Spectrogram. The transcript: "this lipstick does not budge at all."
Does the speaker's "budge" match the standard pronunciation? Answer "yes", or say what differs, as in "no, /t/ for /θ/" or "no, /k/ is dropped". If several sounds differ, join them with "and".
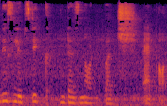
no, /tʃ/ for /dʒ/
